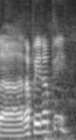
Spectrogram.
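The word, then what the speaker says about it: rape: The design here is called Rapi Rapi. This design here, so the way it's spelled, please don't get it twisted with English, is R-A-P-E. R-A-P-E is how you spell it.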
